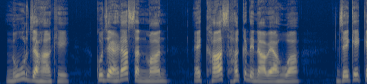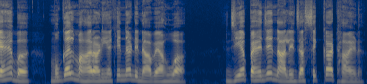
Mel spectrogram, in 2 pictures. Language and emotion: Sindhi, neutral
